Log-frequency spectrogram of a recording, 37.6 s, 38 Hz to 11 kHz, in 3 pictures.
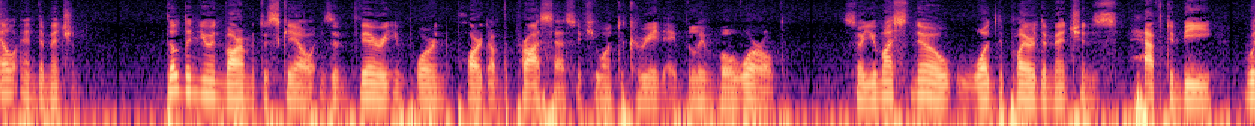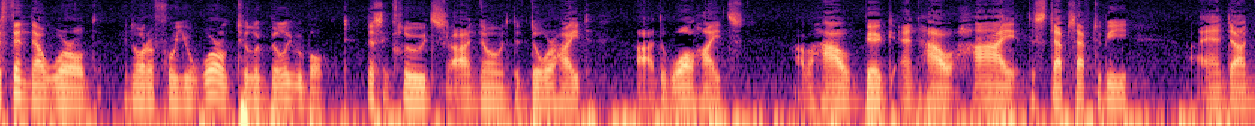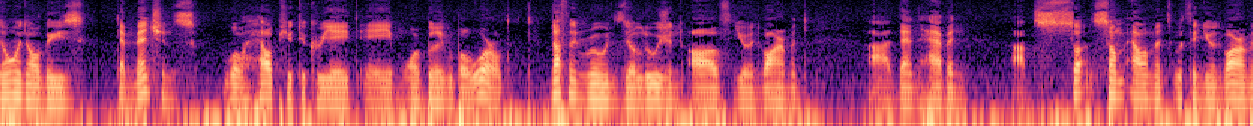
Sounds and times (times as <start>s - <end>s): Speech: 0.0s - 0.8s, 1.6s - 23.9s, 24.5s - 33.2s, 33.8s - 37.6s.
